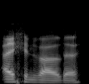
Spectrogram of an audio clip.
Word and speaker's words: Eichenwalde: Eichenwald, however you want to pronounce it, Yeah, it's like a W, but I guess it's pronounced with a V. I don't know. It is. Well, okay, so I speak German. Oh, fun and fact. there are several ways of saying it. But yeah, I think Eichenwalde is how I would say it. But do you pronounce the E at the end? Like a little bit.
